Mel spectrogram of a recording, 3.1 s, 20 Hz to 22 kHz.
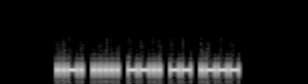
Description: Morse code, heard as a keyed tone, about 40 wpm, 700 Hz. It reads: F5ZMJ
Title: DXCC-100 Call Signs - 5 Characters - 40wpm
